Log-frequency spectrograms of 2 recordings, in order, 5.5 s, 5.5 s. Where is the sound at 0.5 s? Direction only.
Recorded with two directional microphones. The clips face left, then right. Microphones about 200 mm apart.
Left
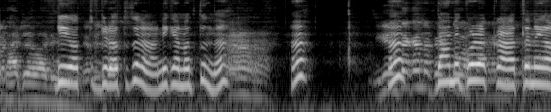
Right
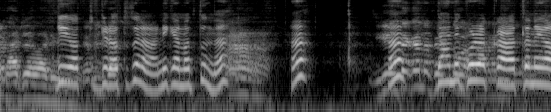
45° left (ahead or behind).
